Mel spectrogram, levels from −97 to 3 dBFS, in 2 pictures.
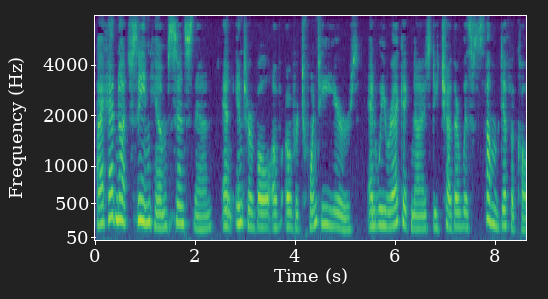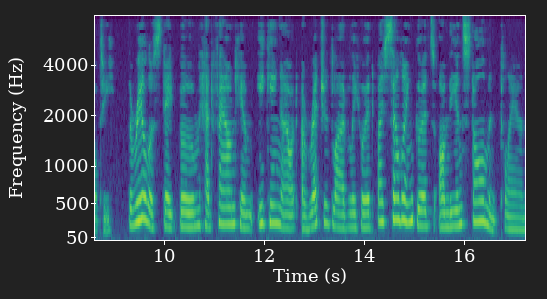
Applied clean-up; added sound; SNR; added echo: none; none; none; none.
